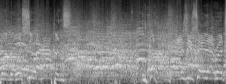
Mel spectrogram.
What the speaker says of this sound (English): listen to that crowd. They are yelling for blood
